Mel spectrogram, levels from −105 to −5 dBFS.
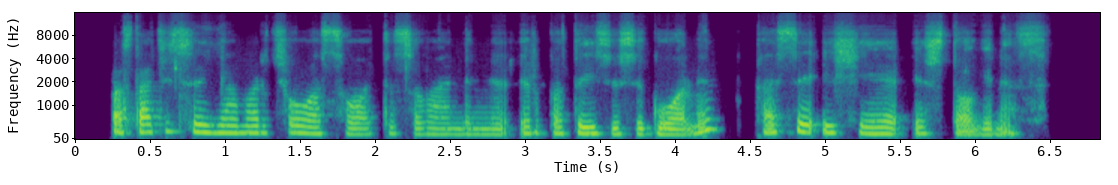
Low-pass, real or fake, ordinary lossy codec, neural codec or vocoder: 14.4 kHz; fake; Opus, 24 kbps; vocoder, 48 kHz, 128 mel bands, Vocos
